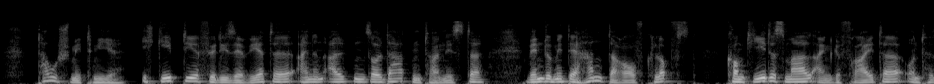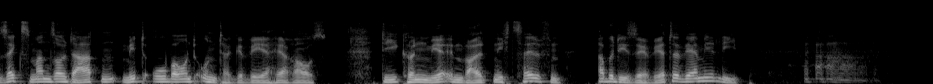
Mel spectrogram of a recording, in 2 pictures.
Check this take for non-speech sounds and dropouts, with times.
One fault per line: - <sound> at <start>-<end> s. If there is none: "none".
- laugh at 17.0-18.2 s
